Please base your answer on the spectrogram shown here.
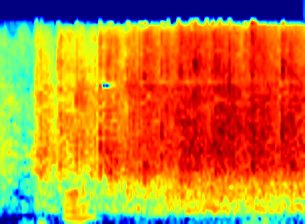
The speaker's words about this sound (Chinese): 你看，大伙还真鼓掌，真捧场。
